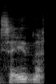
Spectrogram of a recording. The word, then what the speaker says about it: Sayyidina: Sayyidina Khalid ibn Walid means our Lord or our Master. All the Prophet and all of his companions, when you mention them, you say Sayyidina, that means our Master.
